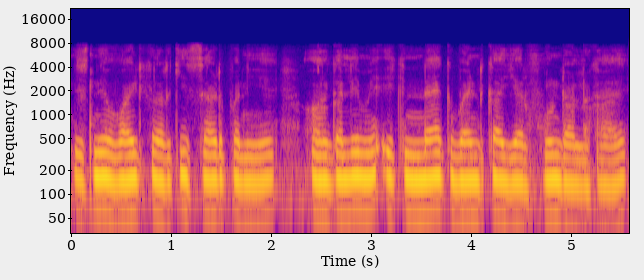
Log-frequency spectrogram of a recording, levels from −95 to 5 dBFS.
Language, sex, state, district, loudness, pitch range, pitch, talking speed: Hindi, male, Bihar, West Champaran, -14 LUFS, 150-160 Hz, 155 Hz, 195 wpm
